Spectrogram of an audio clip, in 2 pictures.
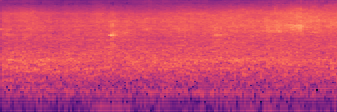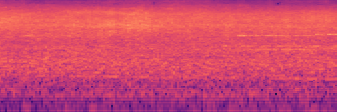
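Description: Hanshin Railway electric train running along the platform: a loud, steady rumble of wheels on the track, with a faint steady whine coming in near the end.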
